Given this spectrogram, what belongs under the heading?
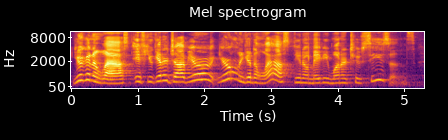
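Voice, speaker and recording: Animated middle-aged actress, lively voice. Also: female voice, sits high, normal speed. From United States. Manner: animated, repeats words for emphasis, acts out quoted lines. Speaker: actress interviewee. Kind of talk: reflective interview talk. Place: theater.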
